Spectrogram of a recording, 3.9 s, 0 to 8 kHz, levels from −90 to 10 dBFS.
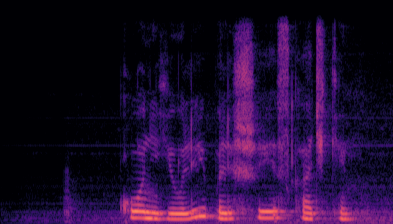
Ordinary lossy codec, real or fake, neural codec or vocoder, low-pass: none; real; none; 7.2 kHz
